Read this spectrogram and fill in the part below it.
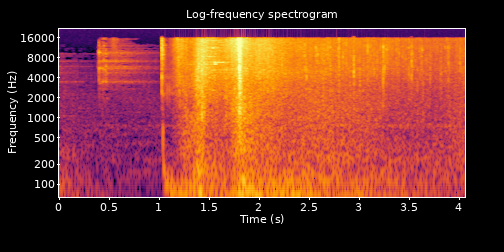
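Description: A fiery spell bursts with a loud, deep whoosh and crackle.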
